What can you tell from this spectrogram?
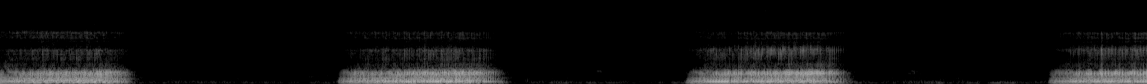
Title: Bu Horlama İle Nasıl Uyunur?🤣🤣🤣//Come and Sleep With This Snoring🤣🤣🤣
